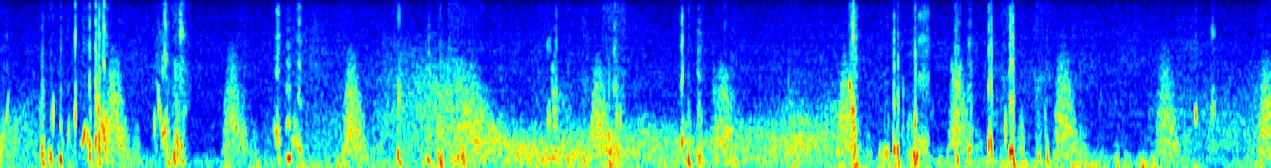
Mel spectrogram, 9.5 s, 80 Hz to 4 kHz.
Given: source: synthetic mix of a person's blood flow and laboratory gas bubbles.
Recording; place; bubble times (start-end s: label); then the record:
Doppler ultrasound of blood flow; subclavian vein
0.00-0.10 s: bubbles
0.29-0.94 s: bubbles
1.15-1.45 s: bubbles
1.82-1.87 s: bubbles
2.06-2.31 s: bubbles
2.96-3.65 s: bubbles
4.04-4.32 s: bubbles
4.38-4.43 s: bubbles
4.54-4.71 s: bubbles
5.09-5.31 s: bubbles
5.34-5.61 s: bubbles
6.36-6.49 s: bubbles
6.57-7.01 s: bubbles
7.13-7.33 s: bubbles
7.39-7.49 s: bubbles
7.51-7.71 s: bubbles
7.77-7.91 s: bubbles
8.94-9.02 s: bubbles
9.09-9.14 s: bubbles
9.44-9.51 s: bubbles
From the record:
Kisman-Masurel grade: 242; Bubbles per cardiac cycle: several, 3 to 8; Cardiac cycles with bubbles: 100%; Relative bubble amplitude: moderate (0.250 to 0.450); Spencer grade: 3 (all of the cardiac periods contain showers or single bubble signals, but not dominating or overriding the cardiac motion signals); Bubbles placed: anywhere in the cardiac cycle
